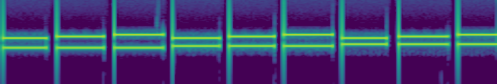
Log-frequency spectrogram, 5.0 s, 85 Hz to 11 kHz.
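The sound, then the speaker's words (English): Nine touch-tone phone keypad beeps for buttons one through nine, each a steady two-pitch tone about half a second long, separated by brief gaps in an even, clear sequence with no talking. “Here are the numbers 1 through 9 on a TouchTone phone.”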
